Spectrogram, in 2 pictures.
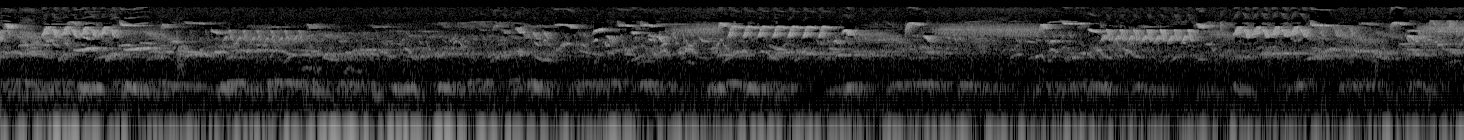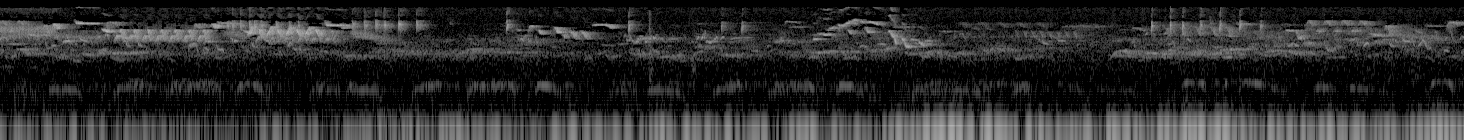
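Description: Birdsong ambience: several birds singing, one of them repeating a short, rapid high trill every second or two.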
